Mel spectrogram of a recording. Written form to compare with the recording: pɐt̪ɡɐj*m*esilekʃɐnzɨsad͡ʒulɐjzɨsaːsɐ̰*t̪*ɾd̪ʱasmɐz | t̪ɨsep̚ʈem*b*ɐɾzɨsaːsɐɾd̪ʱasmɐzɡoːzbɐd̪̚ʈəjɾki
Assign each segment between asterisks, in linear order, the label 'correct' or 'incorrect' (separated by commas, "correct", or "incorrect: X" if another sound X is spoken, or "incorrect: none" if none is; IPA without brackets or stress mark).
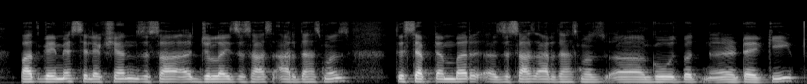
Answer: correct, incorrect: none, correct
